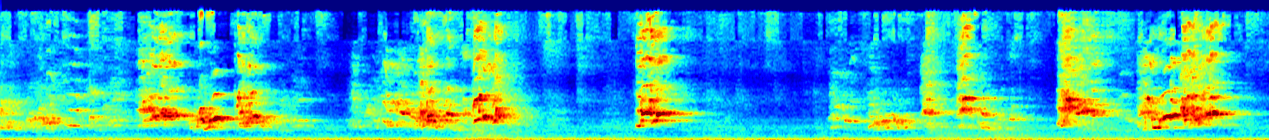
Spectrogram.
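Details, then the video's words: Rare African lovebirds, genus Agapornis, giving natural chirping: bursts of shrill, high squeaky chirps in clusters separated by short pauses, with a steady low hum underneath. "Rare African Lovebirds (Agapornis) | Natural Chirping Sounds"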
